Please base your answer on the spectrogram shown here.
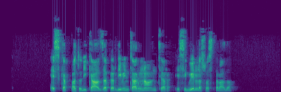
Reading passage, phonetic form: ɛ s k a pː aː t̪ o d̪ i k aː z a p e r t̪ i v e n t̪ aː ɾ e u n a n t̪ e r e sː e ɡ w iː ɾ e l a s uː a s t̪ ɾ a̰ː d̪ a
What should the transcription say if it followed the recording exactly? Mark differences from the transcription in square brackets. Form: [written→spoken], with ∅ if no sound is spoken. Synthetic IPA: ɛ s k a pː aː t̪ o d̪ i k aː z a p e r [t̪→d̪] i v e n t̪ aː ɾ e u n a n t̪ e r e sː e ɡ w iː ɾ e l a s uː a s t̪ ɾ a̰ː d̪ a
